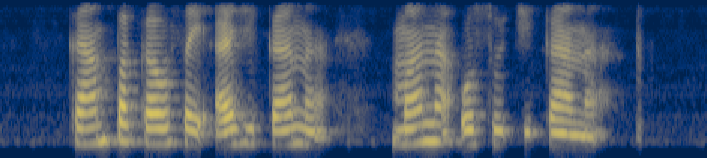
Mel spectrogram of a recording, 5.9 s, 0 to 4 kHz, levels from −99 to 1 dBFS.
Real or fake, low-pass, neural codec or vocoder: fake; 3.6 kHz; autoencoder, 48 kHz, 128 numbers a frame, DAC-VAE, trained on Japanese speech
